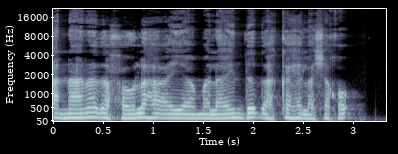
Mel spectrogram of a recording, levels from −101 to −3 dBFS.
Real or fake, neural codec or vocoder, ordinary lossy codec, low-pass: real; none; none; none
